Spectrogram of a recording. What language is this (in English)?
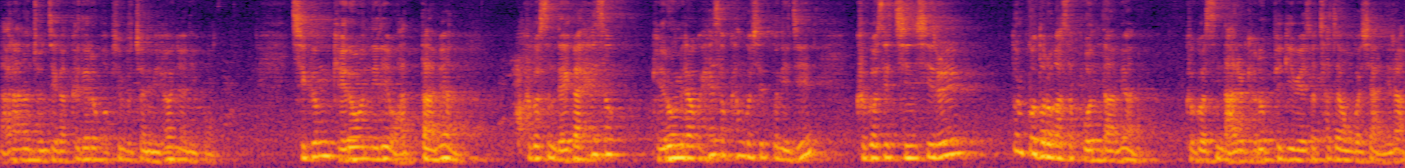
Korean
